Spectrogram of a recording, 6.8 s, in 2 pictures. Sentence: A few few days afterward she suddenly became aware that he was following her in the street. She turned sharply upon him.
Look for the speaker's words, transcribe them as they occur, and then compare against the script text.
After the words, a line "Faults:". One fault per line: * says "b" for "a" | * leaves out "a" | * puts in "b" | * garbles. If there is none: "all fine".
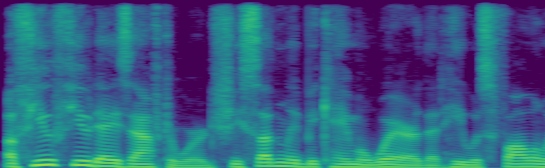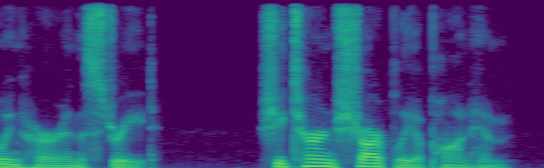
A few few days afterward she suddenly became aware that he was following her in the street. She turned sharply upon him.
Faults:
all fine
